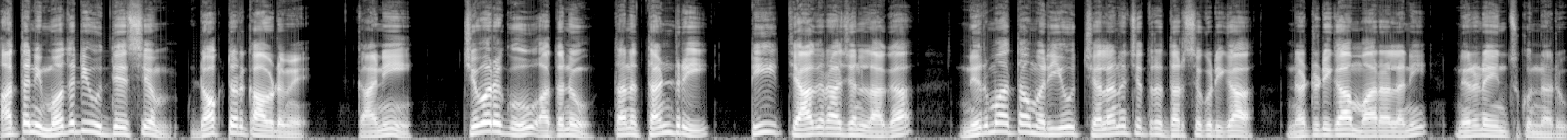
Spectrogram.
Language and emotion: Telugu, neutral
